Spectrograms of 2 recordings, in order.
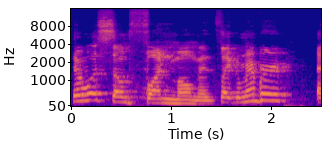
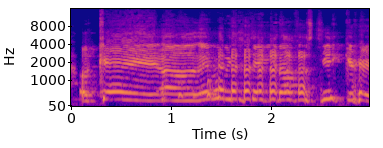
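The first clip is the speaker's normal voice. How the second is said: higher, awkward flustered teacher; 7 semitones higher than usual. Retold or imitated. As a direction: play the embarrassed teacher, voice up. Teacher flustered on speaker call.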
